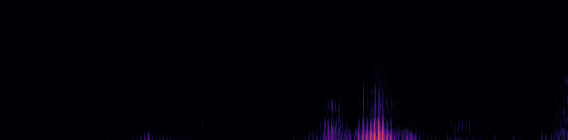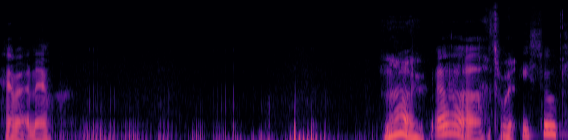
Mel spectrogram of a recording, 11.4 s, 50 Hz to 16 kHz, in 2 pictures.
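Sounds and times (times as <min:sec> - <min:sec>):
cat purring: 0:03.0 - 0:05.0, 0:05.7 - 0:10.4
speech: 0:05.7 - 0:06.8, 0:09.5 - 0:11.3.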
